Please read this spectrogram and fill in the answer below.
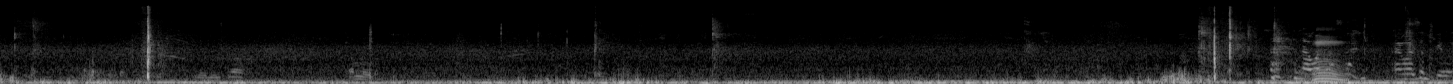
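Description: Sharp clicks of a golf club striking a ball: a loud one about a second and a half in and another near the end, with a few fainter clicks between, over a steady low rumble.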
